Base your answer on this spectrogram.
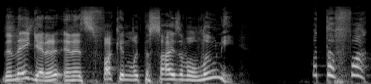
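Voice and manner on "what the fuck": high, squeaky imitation of a shocked buyer; imitating a new owner seeing a tiny snake; mock shock. A buyer opens the box and finds a tiny snake, high mock shock.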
